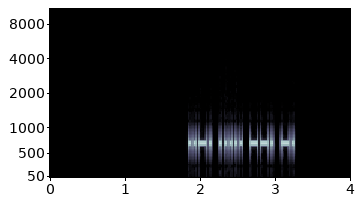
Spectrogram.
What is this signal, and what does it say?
Morse code, heard as a keyed tone, about 36 wpm, 700 Hz. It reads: F5GN
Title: DXCC-100 Call Signs - 4 Characters - 35wpm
